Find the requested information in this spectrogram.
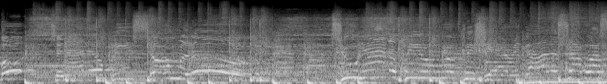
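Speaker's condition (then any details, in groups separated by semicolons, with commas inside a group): No condition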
